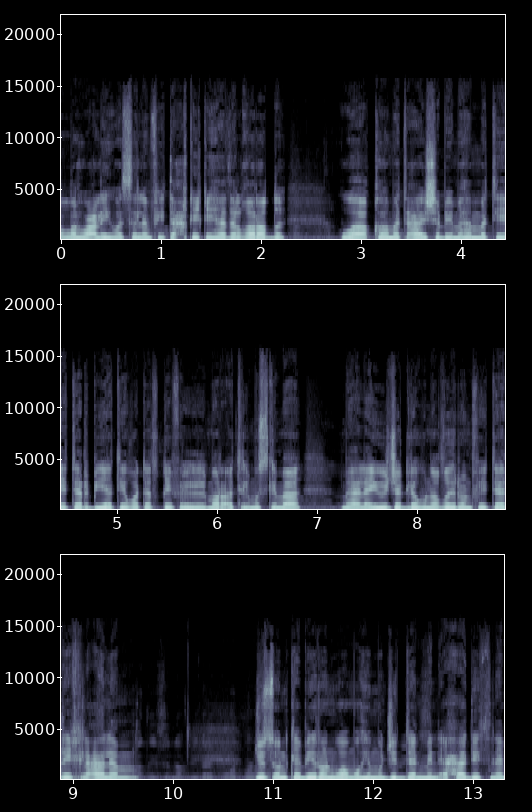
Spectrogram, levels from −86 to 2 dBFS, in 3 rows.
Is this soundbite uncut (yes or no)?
yes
